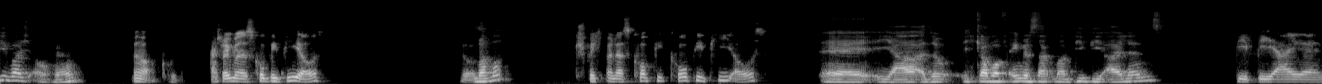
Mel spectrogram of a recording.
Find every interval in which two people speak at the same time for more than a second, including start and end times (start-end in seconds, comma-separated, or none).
none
